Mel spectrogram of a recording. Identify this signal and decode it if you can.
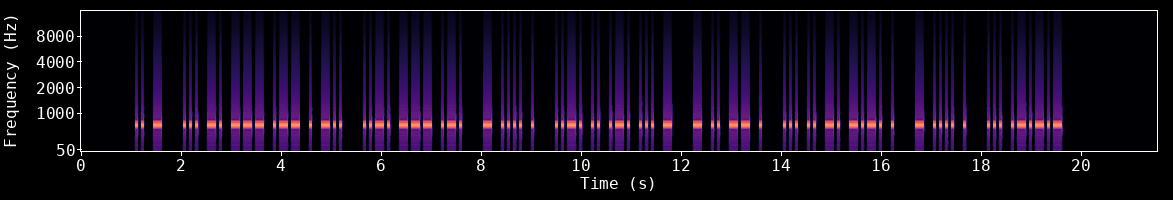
Morse code, heard as a keyed tone, about 20 wpm, 700 Hz. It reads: IT SNOWED FOR THE FIRST TIME SINCE THE S.
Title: Sentences with 6-Word Phrases - 20wpm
